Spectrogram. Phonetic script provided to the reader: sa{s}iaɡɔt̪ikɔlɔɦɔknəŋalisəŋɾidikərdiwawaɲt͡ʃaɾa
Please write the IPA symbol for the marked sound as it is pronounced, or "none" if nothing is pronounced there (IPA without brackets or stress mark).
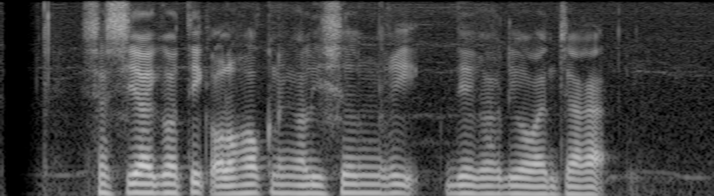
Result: s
